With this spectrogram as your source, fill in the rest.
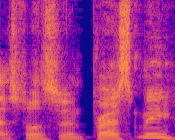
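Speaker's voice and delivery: put-on sarcastic voice. Retelling how Dax reacted to a spooky moment, imitating Dax with a put-on sarcastic tone. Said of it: "All sarcastic".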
